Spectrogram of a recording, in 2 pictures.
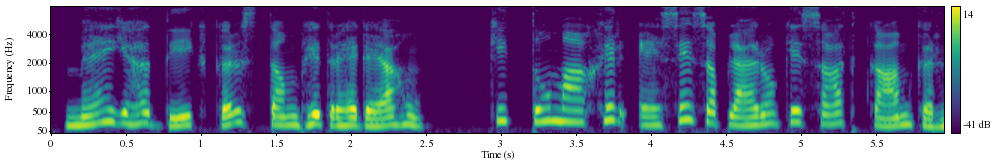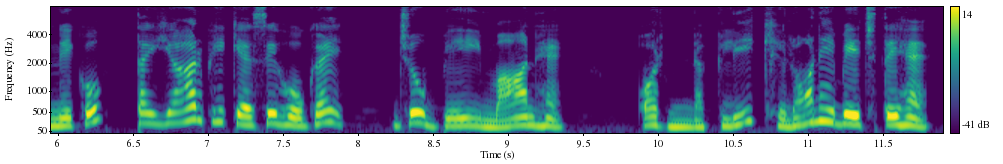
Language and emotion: Hindi, disgusted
